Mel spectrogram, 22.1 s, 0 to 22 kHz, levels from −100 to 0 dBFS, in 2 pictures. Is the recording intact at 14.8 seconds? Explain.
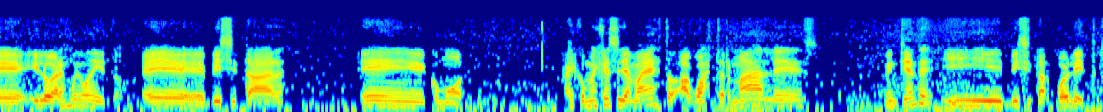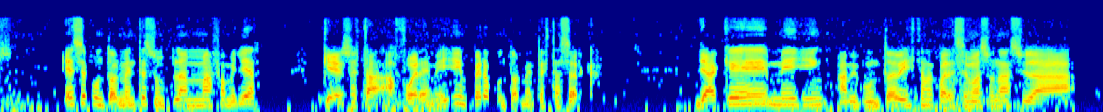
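No. At 14.8 s, as across the whole clip, overdone noise removal is at work: individual frequency bands near the estimated noise floor are pulled down or gated off, taking quiet speech detail with them. The background drops and breaks up into twinkling, warbling specks.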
